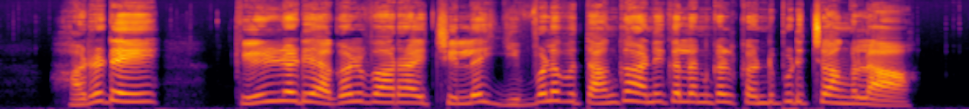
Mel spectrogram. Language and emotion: Tamil, surprised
